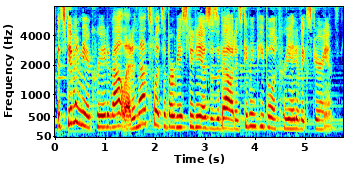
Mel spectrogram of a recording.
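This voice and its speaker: Female interviewee with a fairly high, soft mellow tone, recalling creative work over faint music. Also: steady tone, a little fast. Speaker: studio collaborator and voice actor. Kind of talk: documentary interview reminiscence.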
